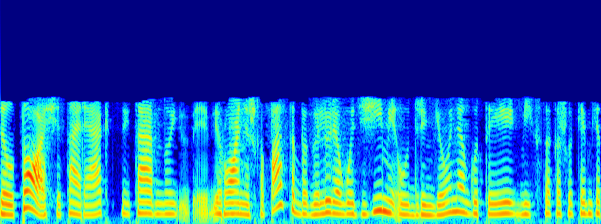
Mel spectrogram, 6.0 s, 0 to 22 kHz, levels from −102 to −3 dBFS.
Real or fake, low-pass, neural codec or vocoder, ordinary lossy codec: real; 3.6 kHz; none; MP3, 24 kbps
